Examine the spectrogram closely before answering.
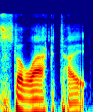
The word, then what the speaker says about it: stalactite: So it is stalactite, stalagmite. Not many people know about that. Everyone knows that there's a difference, M and T. I don't think people know that the first like syllable is like different.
